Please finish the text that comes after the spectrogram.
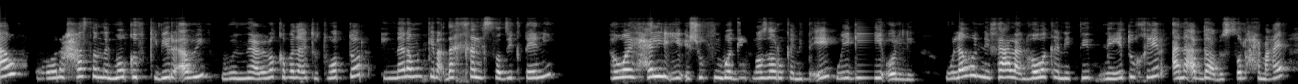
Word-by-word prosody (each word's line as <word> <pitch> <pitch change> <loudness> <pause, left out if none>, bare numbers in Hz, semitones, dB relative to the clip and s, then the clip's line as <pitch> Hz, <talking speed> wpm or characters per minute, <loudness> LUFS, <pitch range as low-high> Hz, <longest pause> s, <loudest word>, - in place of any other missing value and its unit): أو 450 - +2
لو 295 +1 +2
أنا 335 - 0
حاسة 360 0 +2
إن 325 - +1
الموقِف 330 +3 +1
كبير 315 -1 -1
أوي 365 +4 +2
وإن 275 +2 -2
العلاقة 300 +4 0
بدأت 300 -2 -1
تتوتر 320 +10 -3
إن 285 +2 -2
أنا 360 +2 +4
ممكن 355 -3 -3
أدخّل 320 +1 +1
صديق 300 -1 -2
تاني 305 +4 0 0.7
هو 320 +3 +4
يحل 350 +1 +4
ي 315 -6 +4
يشوف 320 +2 -2
وجهة 305 -1 0
نظره 300 +1 +1
كانت 255 -4 -7
إيه 360 -1 -1
وييجي 300 +1 -3
يقُول 250 -4 +1
لي، 225 -1 -9 0.3
ولو 335 +9 +2
إن 355 -6 +1
فعلًا 315 -5 +3
هو 310 +4 +4
كانت 285 -3 -4
ني 310 -3 -4
نيته 275 +7 -1
خير، 360 +4 -2
أنا 300 +3 +3
أبدأ 295 -2 +1
بالصلح 275 +4 -3
معاه 285 +9 0
310 Hz, 190 wpm, -16 LUFS, 285-340 Hz, 0.7 s, أنا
